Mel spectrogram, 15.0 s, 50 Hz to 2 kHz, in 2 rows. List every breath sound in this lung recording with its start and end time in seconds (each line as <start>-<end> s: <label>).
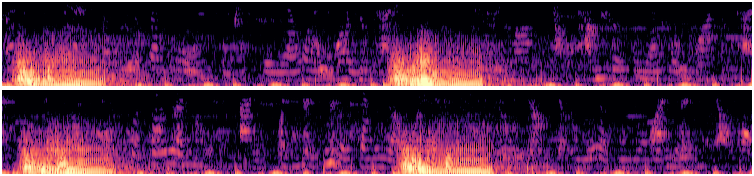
0.00-1.10 s: inhalation
3.79-4.90 s: inhalation
7.64-8.74 s: inhalation
11.41-12.51 s: inhalation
